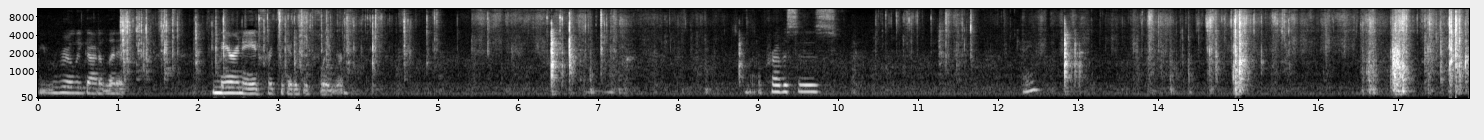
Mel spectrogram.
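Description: A foil pan crinkles and rattles.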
